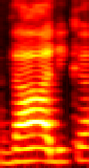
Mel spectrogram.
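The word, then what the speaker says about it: ذلك: Remember, there's no, even though we pronounce it as Zaalika and Haza, there's no alif after the ha or after the da when you write it.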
